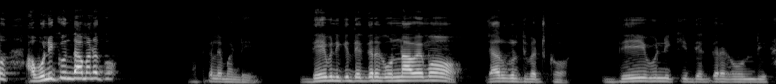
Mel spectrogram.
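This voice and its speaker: A man preaching a morning devotional sermon with emphatic rhetorical questions, swinging between loud appeals and hushed lines. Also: fairly high pitch. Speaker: pastor.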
